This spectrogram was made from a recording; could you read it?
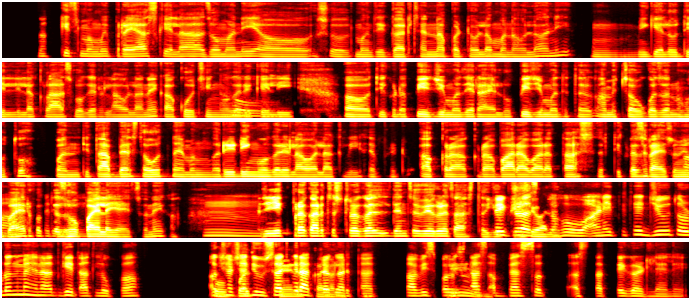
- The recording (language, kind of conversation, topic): Marathi, podcast, अपयशानंतर तुम्ही पुन्हा नव्याने सुरुवात कशी केली?
- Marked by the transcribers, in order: laughing while speaking: "यूपीयससीवाल्यांच"; other background noise; "अभ्यासात" said as "अभ्यासत"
